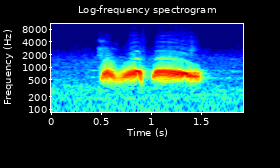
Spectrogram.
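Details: Caged decoy spotted dove cooing quickly to provoke wild males: one hollow, mid-pitched phrase of a wavy rising note and a longer flat coo that fades downward.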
